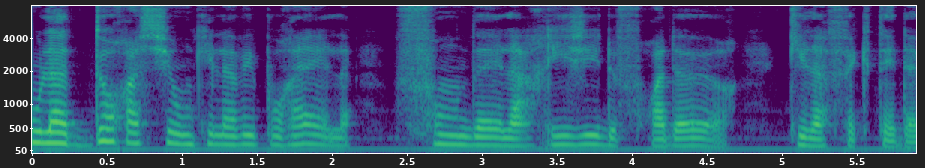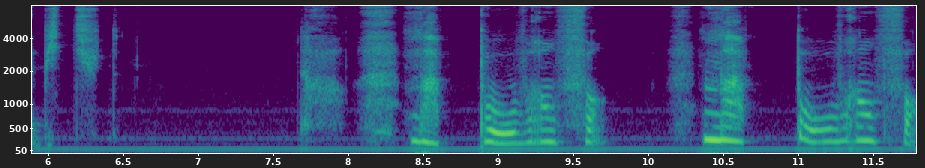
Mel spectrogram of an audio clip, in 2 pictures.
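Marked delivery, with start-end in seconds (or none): 7.7-11.8 trembling, quavering, stuttering, stammering. Overcome with sudden emotion, a man addresses a young woman, stammering, trembling. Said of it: "bégaya-t-il avec un grand tremblement".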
